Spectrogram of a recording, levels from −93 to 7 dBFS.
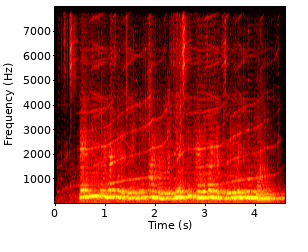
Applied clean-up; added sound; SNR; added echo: neural separator model SepFormer DNS4.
